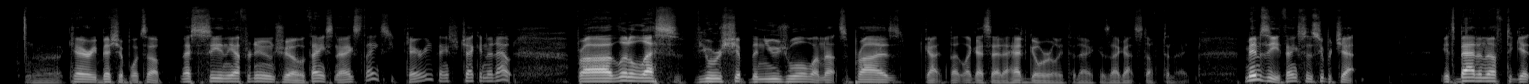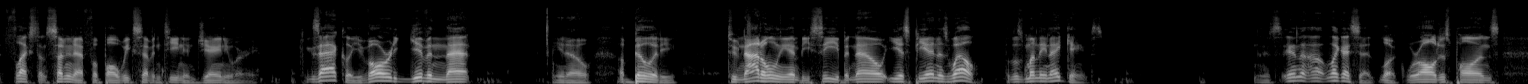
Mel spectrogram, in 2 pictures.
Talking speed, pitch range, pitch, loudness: 195 wpm, 95-140 Hz, 120 Hz, -27 LUFS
